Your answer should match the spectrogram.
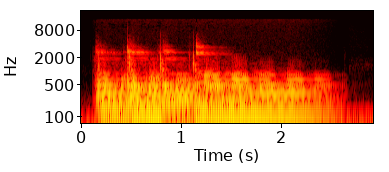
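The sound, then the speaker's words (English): A short distorted electric guitar riff plays alone as a song's musical transition from verse to verse, several quick chords struck in succession and then left ringing out, fading over a couple of seconds. “There is a musical transition that moves the song from verse to verse. It's it's a short little guitar riff that goes, you know, dum dum dum dum.”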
